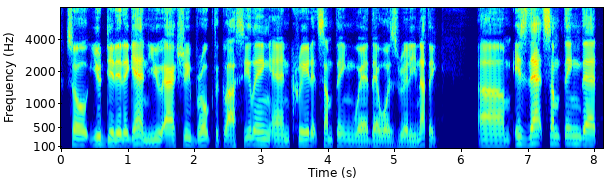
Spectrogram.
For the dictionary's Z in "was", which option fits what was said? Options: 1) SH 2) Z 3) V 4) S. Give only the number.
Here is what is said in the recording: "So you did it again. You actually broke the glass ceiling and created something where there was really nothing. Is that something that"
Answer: 2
